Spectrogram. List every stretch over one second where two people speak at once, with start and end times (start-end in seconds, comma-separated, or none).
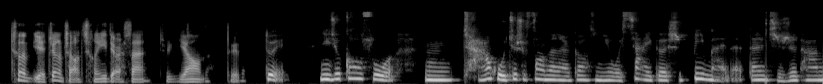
none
